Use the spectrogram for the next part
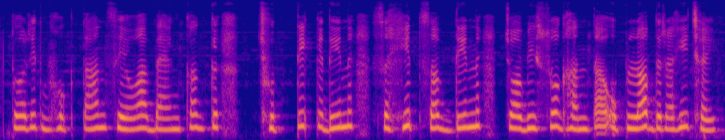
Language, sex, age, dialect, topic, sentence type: Maithili, female, 25-30, Eastern / Thethi, banking, statement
